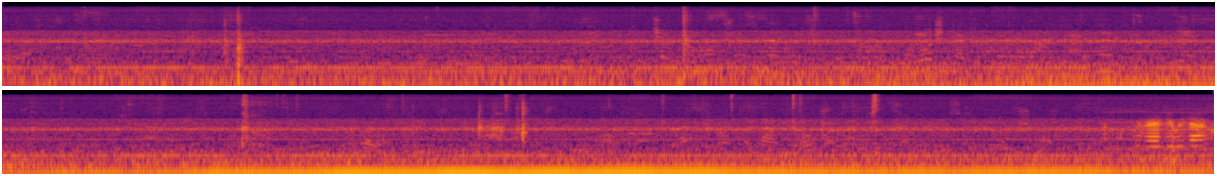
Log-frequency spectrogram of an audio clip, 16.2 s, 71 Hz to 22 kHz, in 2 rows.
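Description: Cabin noise inside a Boeing 737-800 as it begins to move off the stand: a steady whine with a deep rumble that builds from about six seconds in, is loudest around ten to twelve seconds, then eases slightly.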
